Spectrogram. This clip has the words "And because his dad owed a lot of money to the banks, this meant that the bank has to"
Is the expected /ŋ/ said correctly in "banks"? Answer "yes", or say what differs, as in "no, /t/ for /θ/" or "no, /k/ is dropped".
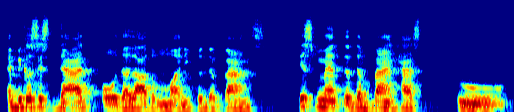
yes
